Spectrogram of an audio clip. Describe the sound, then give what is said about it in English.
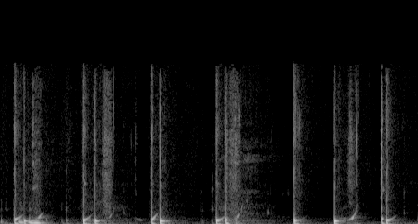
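A voice imitates a water drop with a series of hollow mouth plops, about six short popping bursts spaced roughly half a second apart, each with a quick rising pitch and moderate loudness. “It sounds just like a water drop, right?”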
